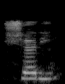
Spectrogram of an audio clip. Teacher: شین زبر شا، را زیر ری، شری، را کو بھی باریک پڑھیں گے کیونکہ زیر ہے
